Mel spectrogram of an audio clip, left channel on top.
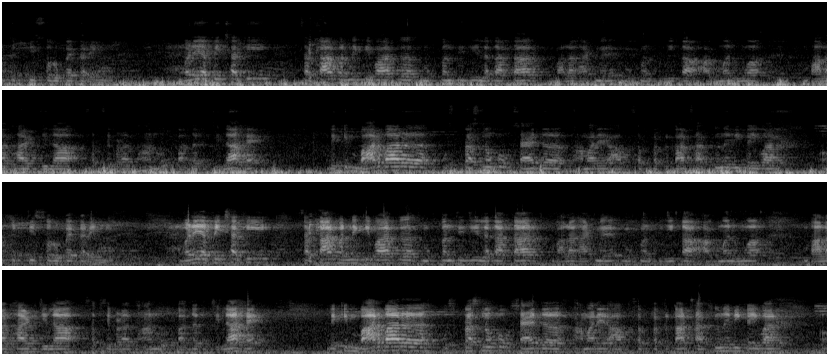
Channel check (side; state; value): both; normal; correlation 0.24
